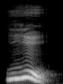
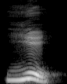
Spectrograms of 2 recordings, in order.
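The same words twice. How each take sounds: First: "Ye." said like a Spanish Y sound; teacher isolating the ill sound as "Ye.". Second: "Ye." said again as a Spanish Y glide, louder; teacher drilling the ill sound as "Ye.". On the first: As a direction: give "Ye." the Spanish Y glide. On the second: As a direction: repeat "Ye." with a clear Y sound. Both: Shown as a demonstration. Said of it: "se pronuncian como Y española".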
